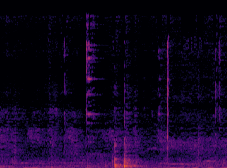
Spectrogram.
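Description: A lid set over a bowl of ripe-mango fritter batter made with semolina and rice flour gives a couple of quick, light clinks of contact, then fades into quiet room tone.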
